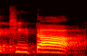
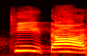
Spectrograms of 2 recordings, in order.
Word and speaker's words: تھیٹا: کو ہم کہیں گے تھیٹا. اردو میں کیسا پروناؤنس کریں گے, کیسا تلفظ کریں گے اردو میں ہم اس کو؟ تھیٹا. تھیٹا, ریپیٹ کیجئے میرے ساتھ, تھیٹا.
